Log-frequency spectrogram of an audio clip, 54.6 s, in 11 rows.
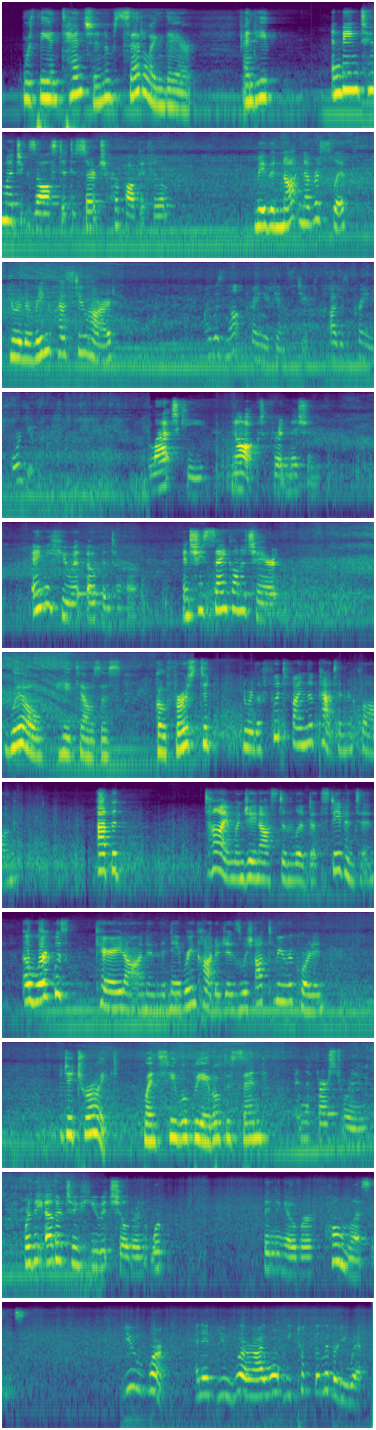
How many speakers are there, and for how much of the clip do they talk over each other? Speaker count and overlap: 4, no overlap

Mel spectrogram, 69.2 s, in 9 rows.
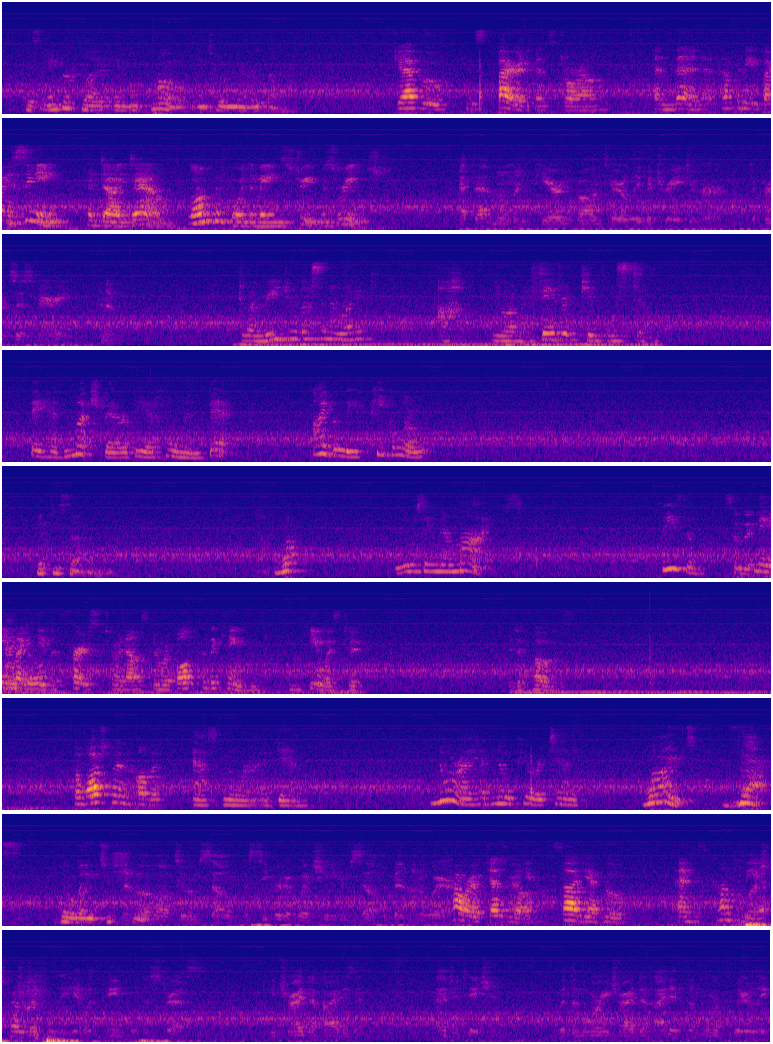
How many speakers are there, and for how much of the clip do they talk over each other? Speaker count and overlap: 6, about 5%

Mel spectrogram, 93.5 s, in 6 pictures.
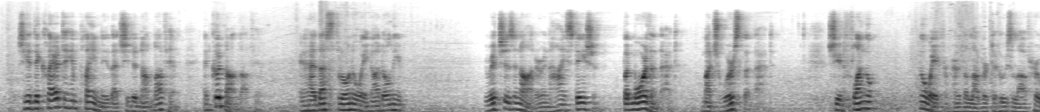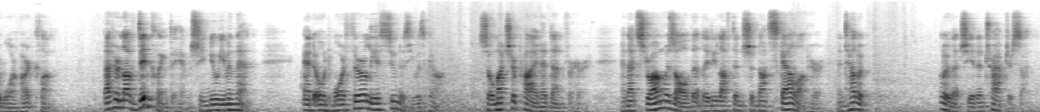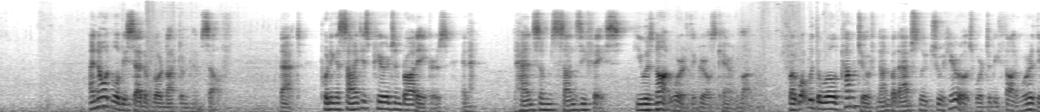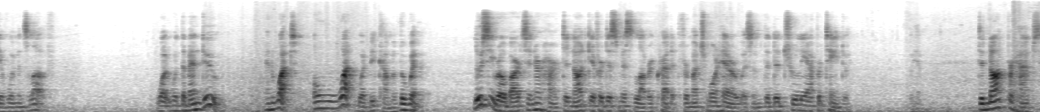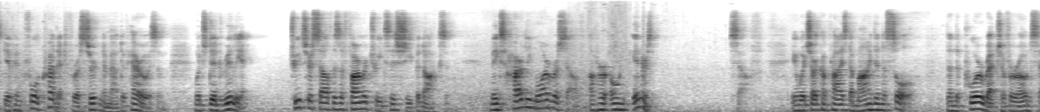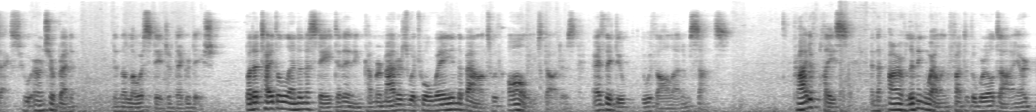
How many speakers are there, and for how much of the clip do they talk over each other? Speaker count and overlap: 1, no overlap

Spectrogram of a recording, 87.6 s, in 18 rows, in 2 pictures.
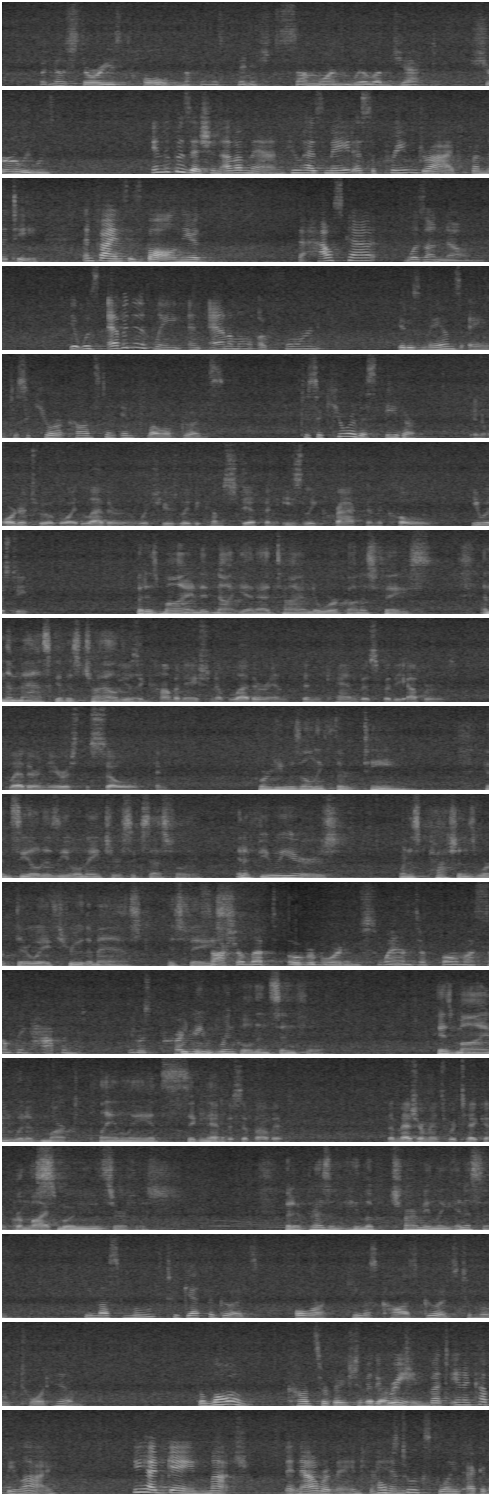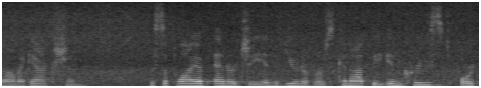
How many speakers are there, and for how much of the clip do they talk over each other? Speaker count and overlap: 6, about 4%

